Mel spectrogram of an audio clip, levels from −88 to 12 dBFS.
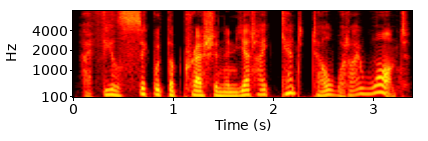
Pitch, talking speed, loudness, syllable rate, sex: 155 Hz, 230 wpm, -20 LUFS, 4.8 syllables/s, male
